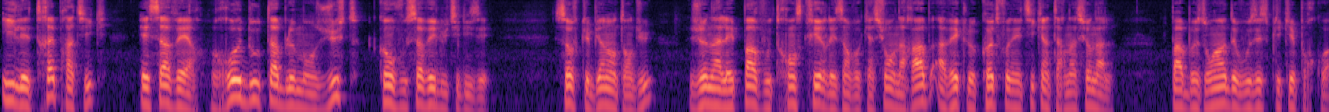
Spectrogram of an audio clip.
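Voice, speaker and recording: At a moderate pace and medium pitch with ordinary variation, a man speaks in a plain, everyday voice, recorded dry and close with no echo on a very clean track with a silent background. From French-speaking country. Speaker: religious teacher. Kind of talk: tutorial. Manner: formal.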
